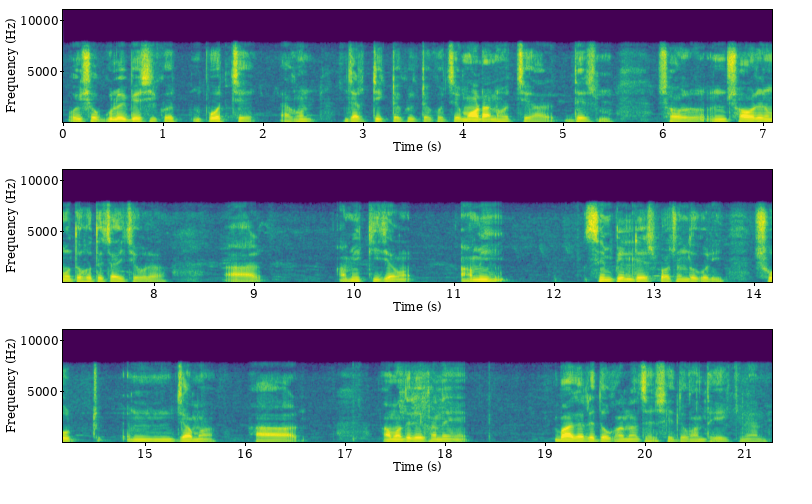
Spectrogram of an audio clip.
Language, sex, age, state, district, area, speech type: Bengali, male, 30-45, West Bengal, Hooghly, urban, spontaneous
